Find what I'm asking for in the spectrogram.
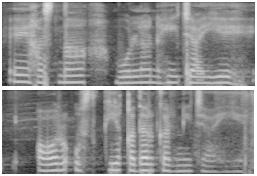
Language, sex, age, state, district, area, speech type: Urdu, female, 30-45, Uttar Pradesh, Lucknow, rural, spontaneous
